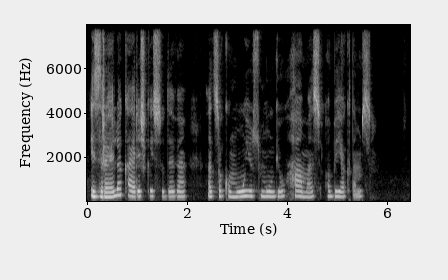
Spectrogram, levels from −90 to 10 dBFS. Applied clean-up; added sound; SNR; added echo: none; none; none; none.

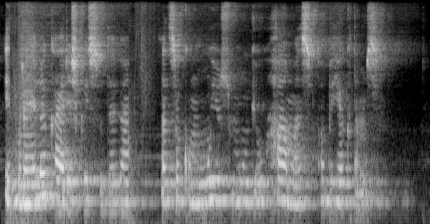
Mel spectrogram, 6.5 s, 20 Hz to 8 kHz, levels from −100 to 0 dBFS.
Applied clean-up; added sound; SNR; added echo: neural separator model SepFormer DNS4.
